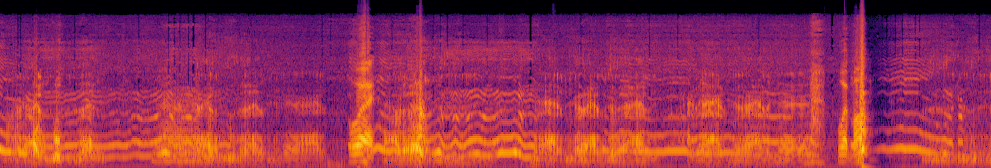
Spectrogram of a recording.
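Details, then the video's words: Pet dog making drawn-out, wavering, moaning 'talking' sounds, said to be trying to say 'momma', while a woman repeatedly asks 'say mama' and 'what'; brief music and sharp clicks in the background. "Talking Dog Talking Dogs Talking like humans talking dog says momma"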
